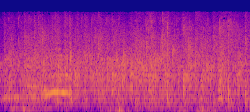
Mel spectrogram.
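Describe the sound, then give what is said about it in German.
A crowd bursts into sustained applause for a speaker introduced as a superhero, dense steady clapping filling the whole clip at an even loudness, with a few whoops and a brief whistle-like tone rising above it. “Und jetzt kriegt ihr mal so einen Superhelden in den Applaus, wie es ihr noch nie gehört habt, gell?”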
